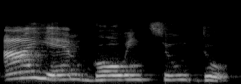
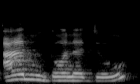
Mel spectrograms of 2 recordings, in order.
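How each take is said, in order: First: Slow "I am going to do", every word separate; full "going to" in "I am going to do", no contraction; uncontracted. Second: "I'm gonna do" with "going to" merged; contracted gonna. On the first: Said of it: "Que quer dizer". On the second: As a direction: colloquial "gonna" in slow "I'm gonna do". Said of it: "juntam esse going to e vira gonna". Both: Shown as a demonstration.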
